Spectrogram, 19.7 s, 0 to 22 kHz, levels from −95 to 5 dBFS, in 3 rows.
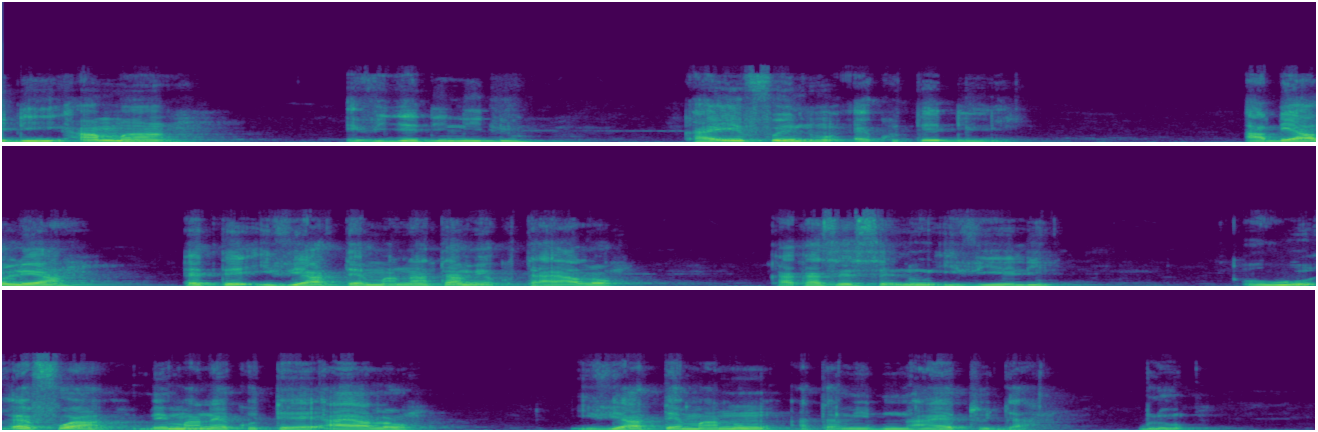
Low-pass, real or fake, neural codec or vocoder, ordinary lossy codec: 10.8 kHz; real; none; Opus, 32 kbps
